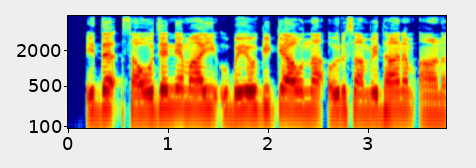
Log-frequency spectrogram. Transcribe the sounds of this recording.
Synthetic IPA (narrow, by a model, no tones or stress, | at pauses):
iðɨsɐwd͡ʑɐnjɐmaːjiʔubɐjo̞ːɡikʲːaːʋunːɐʔo̞ɾusɐmʋid̪ʱaːnɐmaːɳɨ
